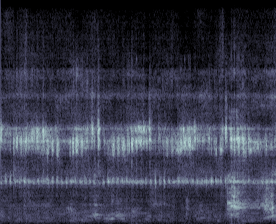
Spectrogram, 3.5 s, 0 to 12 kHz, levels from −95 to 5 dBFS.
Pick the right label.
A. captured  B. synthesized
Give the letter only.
B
